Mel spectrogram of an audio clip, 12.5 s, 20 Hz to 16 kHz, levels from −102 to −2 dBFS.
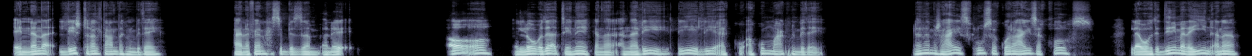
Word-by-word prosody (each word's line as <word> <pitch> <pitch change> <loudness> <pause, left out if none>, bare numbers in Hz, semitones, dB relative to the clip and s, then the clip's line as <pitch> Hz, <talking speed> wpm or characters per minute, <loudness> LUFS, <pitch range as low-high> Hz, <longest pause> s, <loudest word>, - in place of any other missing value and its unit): إن 100 +2 +1
أنا 135 +3 +3
ليه 110 +6 +1
اشتغلت 130 -4 0
عَندك 115 -1 0
من - - 0
البداية، 105 +2 -1 0.7
أنا 105 -1 +3
فعلًا 125 +2 0
حسّيت 120 -2 -4
بالذنب، 105 -1 -1
أنا 105 +1 +2 1.1
آه، 145 - +5
آه، 145 - -1 0.3
اللي 110 +4 +4
هو 130 - +4
بدأت 130 -1 +3
هناك 115 -2 0
أنا 100 0 -3
أنا 105 -1 0
ليه 120 0 0
ليه 140 0 +1
ليه 125 +1 -2
أكو 110 - -6
أكون 130 +6 -3
معاك 115 0 -2
من 115 - -6
البداية؟ 95 -4 -3 1.0
أنا 145 +5 +2
مش 130 -5 0
عايز 135 +4 +1
فلوسك 135 -2 -4
ولا 125 0 +2
عايزك 120 -3 0
خالص 145 -4 -4 0.4
لو 110 +1 +5
هتدّيني 115 +8 +1
ملايين، 130 0 +2
أنا 115 0 +1
120 Hz, 185 wpm, -24 LUFS, 105-130 Hz, 1.1 s, آه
